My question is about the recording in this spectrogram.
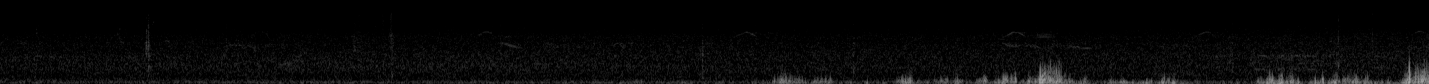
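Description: Faint, scattered bird chirps over a quiet open-air background with a single small click early on; from about eight seconds in, irregular low rumbling thumps come and go and become the loudest sound.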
